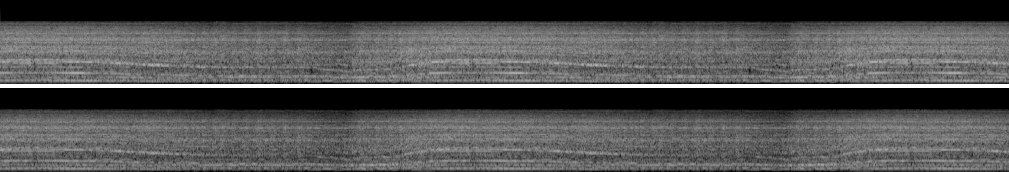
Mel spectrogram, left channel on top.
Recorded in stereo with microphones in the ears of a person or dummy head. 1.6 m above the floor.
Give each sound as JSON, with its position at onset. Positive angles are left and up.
{"t": 0.0, "sound": "an engine running", "side_deg": 5, "distance_m": 0.9}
